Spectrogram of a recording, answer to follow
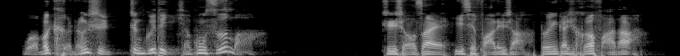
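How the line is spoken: Wry, bitter smile. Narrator (Chinese): 吴天宝苦笑的说

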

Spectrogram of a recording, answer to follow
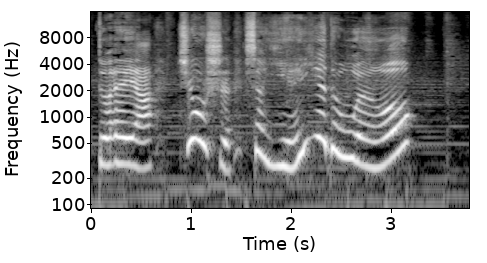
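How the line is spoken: Laughing heartily. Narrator (Chinese): 妈妈哈哈大笑说

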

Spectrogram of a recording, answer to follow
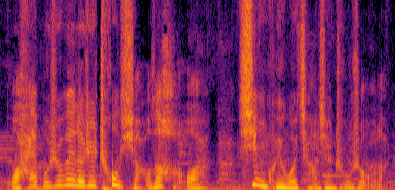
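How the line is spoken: Sighing grandmother. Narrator (Chinese): 外婆叹了一口气说

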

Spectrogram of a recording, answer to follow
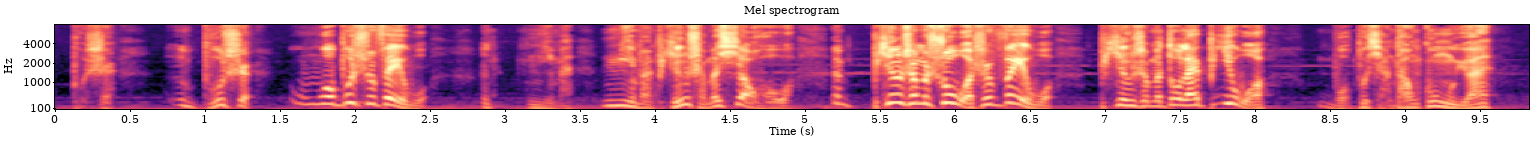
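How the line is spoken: Panting, agitated. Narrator (Chinese): 大志喘着粗气

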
